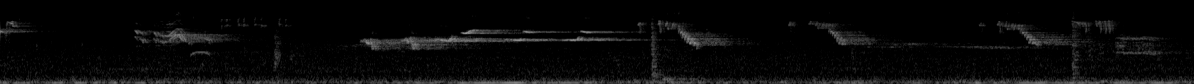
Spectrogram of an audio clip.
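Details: Dawn chorus in a garden at 4.30 am: several birds sing. Repeated quick downward-sweeping high notes and short whistled phrases overlap throughout against a faint low hum.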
